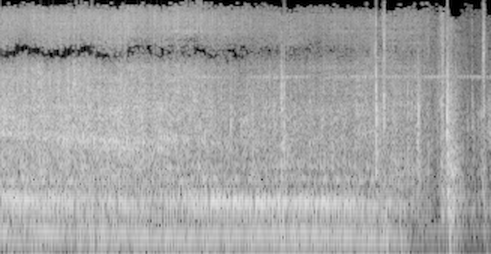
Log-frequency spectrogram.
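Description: An old car engine rumbles steadily.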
